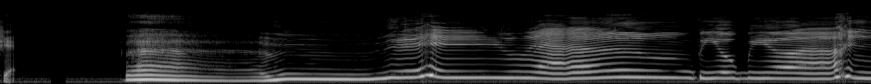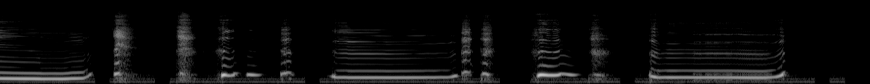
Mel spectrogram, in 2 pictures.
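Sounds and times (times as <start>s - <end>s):
speech: 0.0s - 0.2s, 1.2s - 3.2s
young child crying in a toilet: 2.8s - 16.6s.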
